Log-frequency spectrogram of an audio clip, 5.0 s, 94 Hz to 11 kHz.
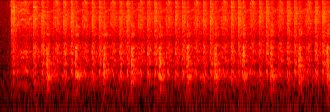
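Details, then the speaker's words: Four-cylinder engine with firing order 1342 and one spark plug pulled, cranked for a relative compression test with a low-amp probe on the negative battery cable. Steady cranking at about two beats a second is lopsided, with one compression peak missing: a dead cylinder. "so it's 1342 is the firing order and we'll see right around here there's a whole cylinder missing right there"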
